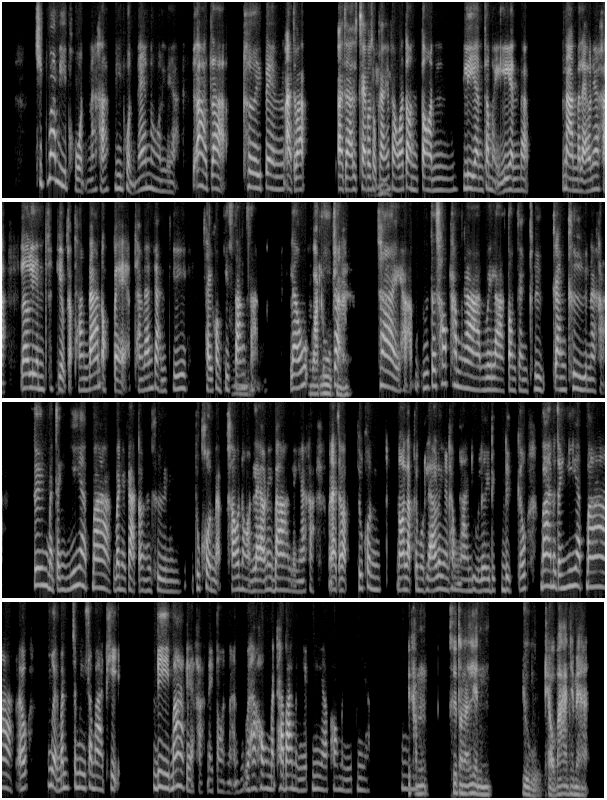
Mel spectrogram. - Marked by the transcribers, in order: tapping
- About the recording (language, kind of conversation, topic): Thai, unstructured, คุณชอบฟังเพลงระหว่างทำงานหรือชอบทำงานในความเงียบมากกว่ากัน และเพราะอะไร?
